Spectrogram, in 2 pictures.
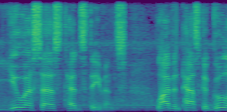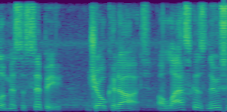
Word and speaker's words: Pascagoula: You said it right. Pascagoula.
